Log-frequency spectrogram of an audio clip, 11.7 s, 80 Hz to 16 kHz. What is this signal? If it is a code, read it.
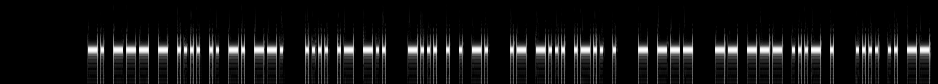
Morse code, heard as a keyed tone, about 28 wpm, 700 Hz. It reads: NOTHING HAD BEEN ABLE TO MOVE HIM
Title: Sentences from Top 1300 Words 30wpm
